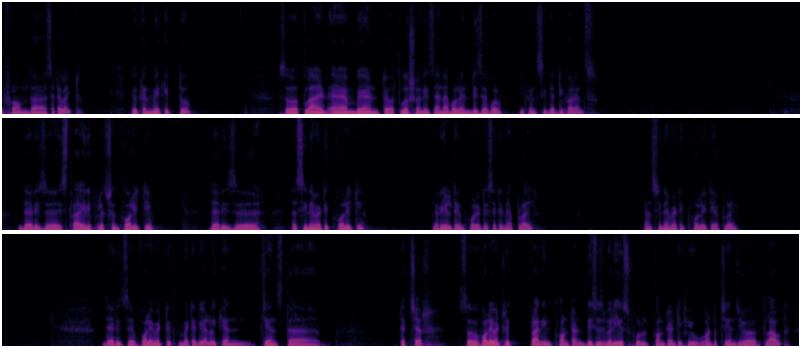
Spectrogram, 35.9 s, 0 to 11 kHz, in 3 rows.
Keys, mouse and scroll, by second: 2.0-3.1 scroll down 18, 9.8-11.6 scroll down 15, 11.6-12.8 scroll down 10, 12.9 scroll up 3, 13.2-14.6 scroll down 15, 21.7-22.6 scroll down 5, 22.6-23.6 scroll down 7, 23.6-23.9 scroll down 8, 24.6 scroll down 2, 26.7-27.3 scroll down 6, 28.1 scroll down 2, 28.8-30.6 scroll down 7, 33.9-35.9 scroll down 1.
